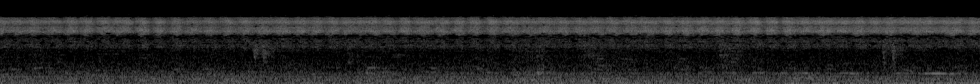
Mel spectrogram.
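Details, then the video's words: Continuous shrill chorus of cicadas in a warm summer Italian town, a sustained high buzz with a slight pulsing shimmer throughout, over soft low-frequency ambient hum. "Cicadas In Warm Summer Day In Italian Town"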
